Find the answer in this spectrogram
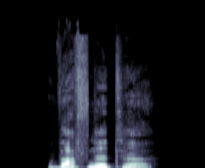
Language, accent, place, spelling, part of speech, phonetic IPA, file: German, Germany, Berlin, waffnete, verb, [ˈvafnətə], De-waffnete.ogg
- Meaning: inflection of waffnen: 1. first/third-person singular preterite 2. first/third-person singular subjunctive II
